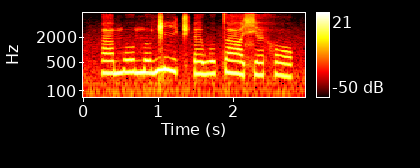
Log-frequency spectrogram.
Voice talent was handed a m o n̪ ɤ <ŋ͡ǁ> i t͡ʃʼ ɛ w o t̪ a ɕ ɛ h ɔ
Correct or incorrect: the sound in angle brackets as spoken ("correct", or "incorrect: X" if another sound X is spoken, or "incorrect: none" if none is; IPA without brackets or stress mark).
correct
